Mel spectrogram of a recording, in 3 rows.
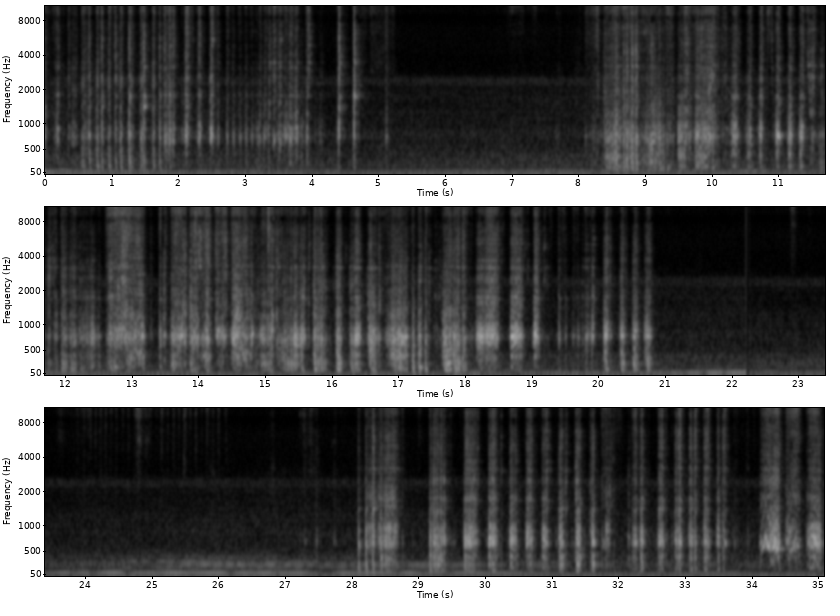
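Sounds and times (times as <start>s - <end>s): rubbery squeaks: 0.0s - 5.2s, 8.1s - 20.8s, 27.2s - 35.0s.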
